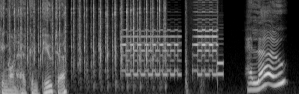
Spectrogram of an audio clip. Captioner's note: phone ringing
